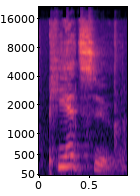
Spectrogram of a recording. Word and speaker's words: Piekuch: Anna, it's spelled Piekuch. Tell me. Pietsu.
